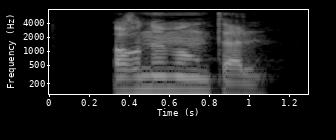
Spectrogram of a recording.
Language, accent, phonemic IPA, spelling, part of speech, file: French, France, /ɔʁ.nə.mɑ̃.tal/, ornemental, adjective, LL-Q150 (fra)-ornemental.wav
- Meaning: ornamental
